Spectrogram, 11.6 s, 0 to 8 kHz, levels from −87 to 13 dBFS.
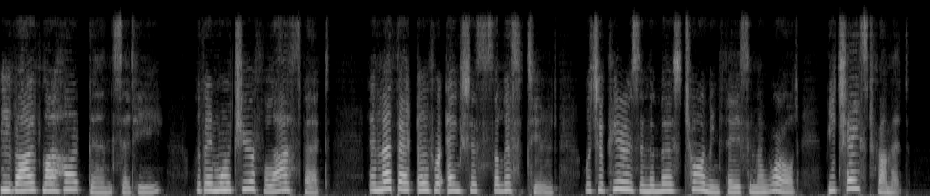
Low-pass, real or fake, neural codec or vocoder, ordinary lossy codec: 7.2 kHz; fake; codec, 44.1 kHz, 2.6 kbps, SNAC; Opus, 64 kbps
